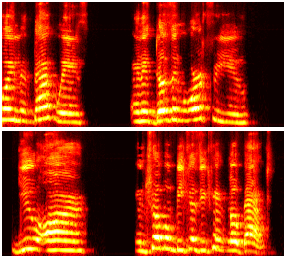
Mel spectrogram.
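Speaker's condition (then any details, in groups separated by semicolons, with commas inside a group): Cerebral palsy; power wheelchair; receives therapy services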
